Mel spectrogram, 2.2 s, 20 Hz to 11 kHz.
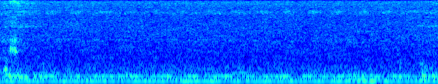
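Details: Fridge compressor GFF57AA (1/6 HP plus or 1/5 HP) with a 1/5 HP overload, replugged for a trip test: a heavy steady hum continues past 1 minute with no cut-out, though it should trip within about 20–44 s; risks burning out the compressor.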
